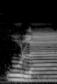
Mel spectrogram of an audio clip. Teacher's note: Kemudian yang mat far'i, nah di situ ada mat wajib muttasil. Nah, kalau mat wajib muttasil itu panjangnya 3 alif atau 6 harokat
